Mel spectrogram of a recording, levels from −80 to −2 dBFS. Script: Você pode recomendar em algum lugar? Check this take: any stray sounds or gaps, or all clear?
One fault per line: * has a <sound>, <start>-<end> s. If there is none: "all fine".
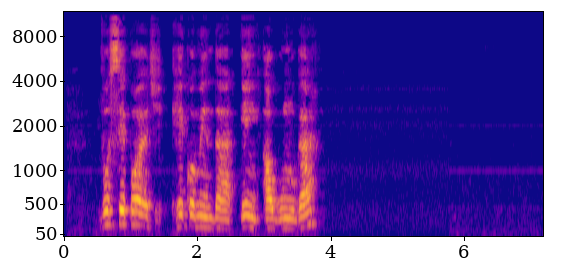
all fine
